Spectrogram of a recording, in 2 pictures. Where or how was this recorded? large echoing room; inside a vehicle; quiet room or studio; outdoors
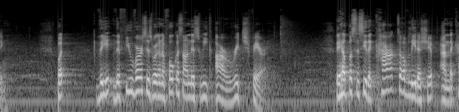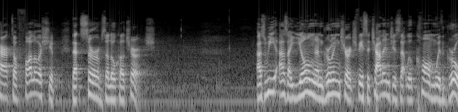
large echoing room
